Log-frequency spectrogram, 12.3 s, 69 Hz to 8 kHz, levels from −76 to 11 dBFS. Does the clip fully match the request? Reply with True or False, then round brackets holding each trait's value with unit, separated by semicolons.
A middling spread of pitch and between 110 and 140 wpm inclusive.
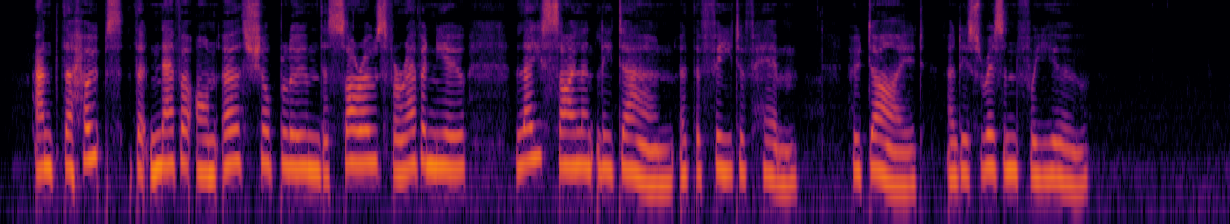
True (3.2 semitones; 135 wpm)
